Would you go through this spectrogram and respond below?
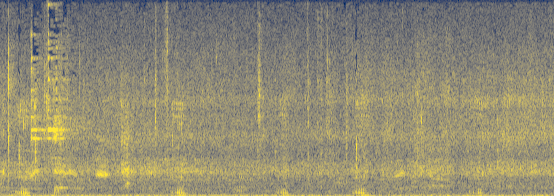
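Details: Mother wild boar suckling a litter of piglets, giving soft low grunts spaced roughly every half second to second over a low rumbling background, with a few faint higher squeaks.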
